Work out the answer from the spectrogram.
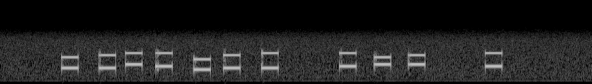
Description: DTMF, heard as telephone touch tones, dialled by hand, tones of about 170 ms, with hum. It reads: 56DC16B C0# C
